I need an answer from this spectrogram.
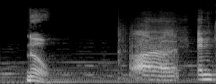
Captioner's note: laughing under breath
